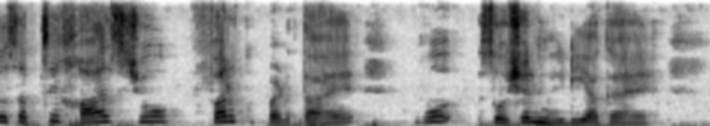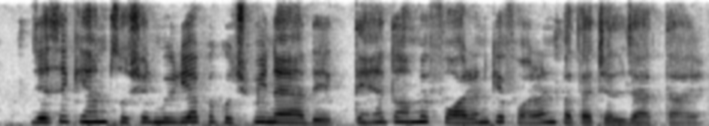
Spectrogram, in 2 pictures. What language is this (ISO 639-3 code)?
urd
